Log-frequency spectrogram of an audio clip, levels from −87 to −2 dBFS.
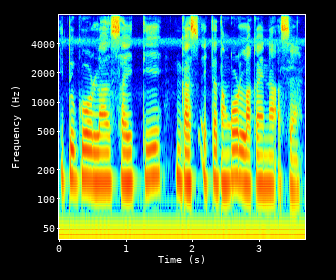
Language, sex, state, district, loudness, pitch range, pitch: Nagamese, male, Nagaland, Kohima, -19 LUFS, 145-165 Hz, 150 Hz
